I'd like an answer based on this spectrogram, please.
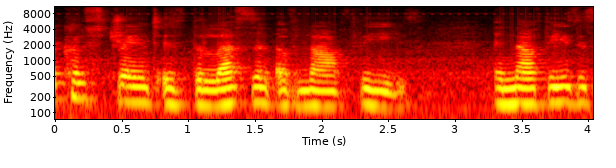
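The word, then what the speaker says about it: Nauthiz: deal with severe constraints is the lesson of now fees and now these is spelled n-a-u-t-h-i-z the name of the room this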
